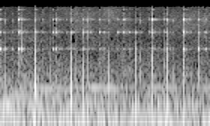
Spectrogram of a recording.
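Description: Fingernails tapping on a glass candle jar: quick, irregular soft taps, several a second, each with a brief bright glassy ring.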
